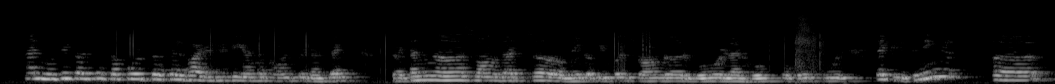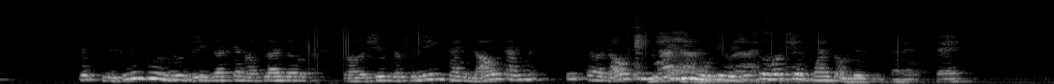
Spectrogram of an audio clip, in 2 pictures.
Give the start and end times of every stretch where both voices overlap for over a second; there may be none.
17.0-19.2

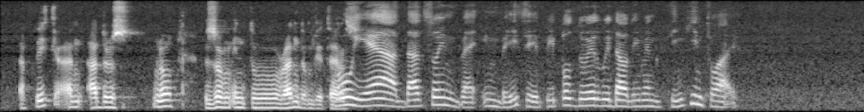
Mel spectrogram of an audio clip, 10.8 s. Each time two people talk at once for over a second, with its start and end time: none

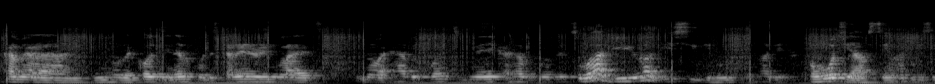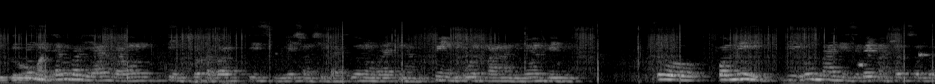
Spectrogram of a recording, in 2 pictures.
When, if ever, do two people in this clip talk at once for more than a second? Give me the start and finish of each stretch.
none

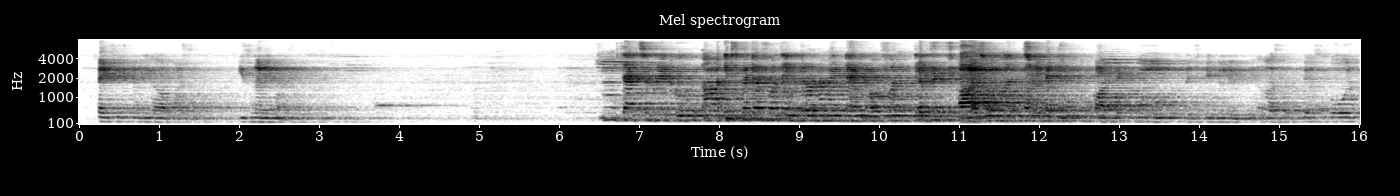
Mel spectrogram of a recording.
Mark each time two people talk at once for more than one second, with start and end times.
10.5-12.4

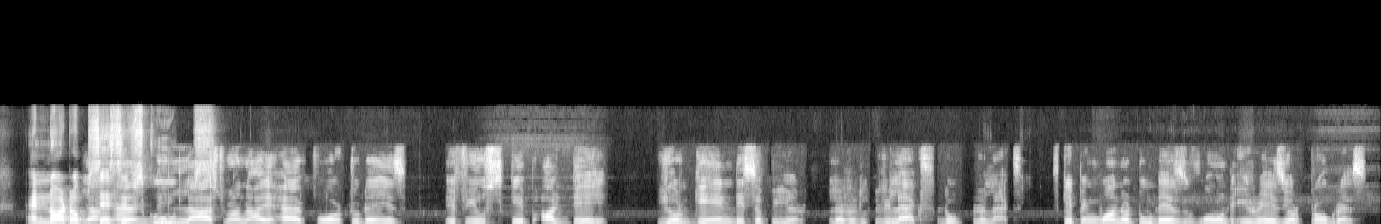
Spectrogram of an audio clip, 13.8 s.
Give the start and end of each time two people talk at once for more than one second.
0.8-2.1

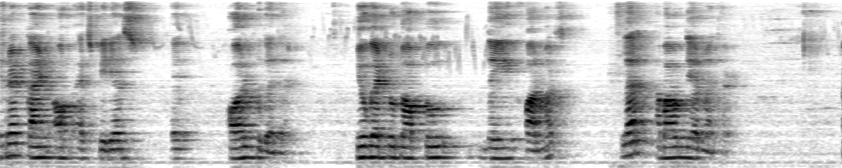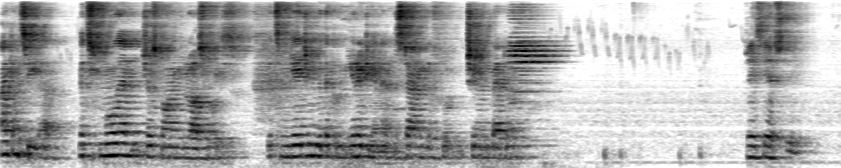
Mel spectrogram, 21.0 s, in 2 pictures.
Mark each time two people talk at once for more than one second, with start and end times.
none

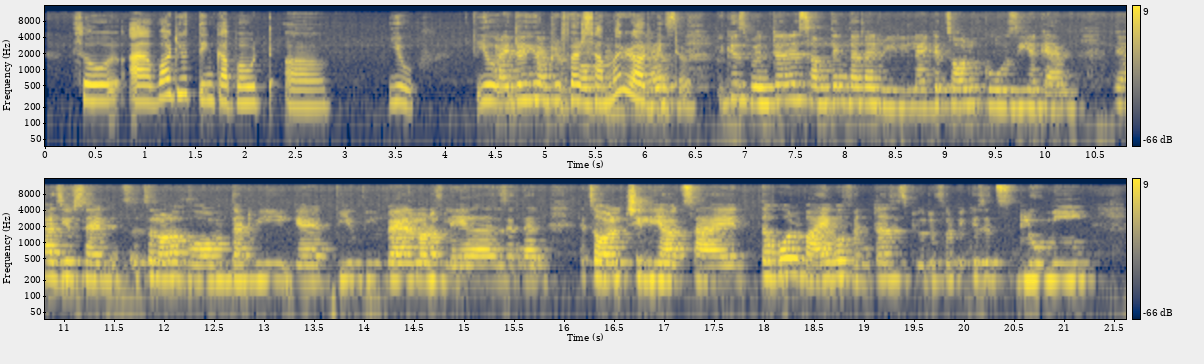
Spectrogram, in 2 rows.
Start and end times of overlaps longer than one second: 4.5-6.3

